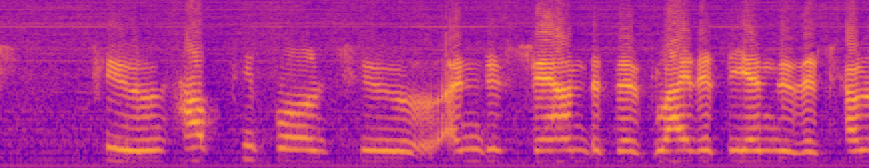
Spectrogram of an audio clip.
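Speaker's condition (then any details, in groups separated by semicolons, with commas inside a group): Cerebral palsy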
